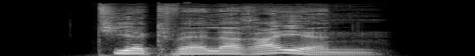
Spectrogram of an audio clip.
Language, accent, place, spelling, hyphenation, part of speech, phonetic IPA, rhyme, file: German, Germany, Berlin, Tierquälereien, Tier‧quä‧le‧rei‧en, noun, [tiːɐ̯kvɛləˈʁaɪ̯ən], -aɪ̯ən, De-Tierquälereien.ogg
- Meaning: plural of Tierquälerei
